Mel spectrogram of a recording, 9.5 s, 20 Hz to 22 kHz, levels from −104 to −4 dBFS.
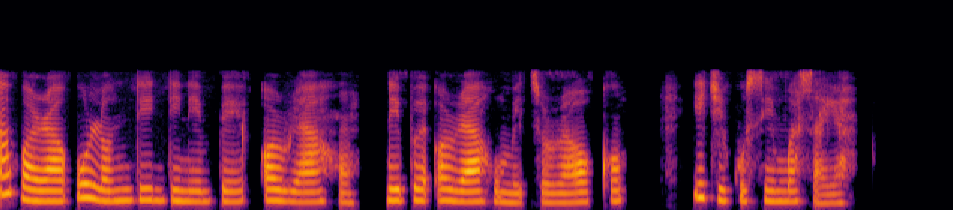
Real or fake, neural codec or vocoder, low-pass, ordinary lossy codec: real; none; 5.4 kHz; none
